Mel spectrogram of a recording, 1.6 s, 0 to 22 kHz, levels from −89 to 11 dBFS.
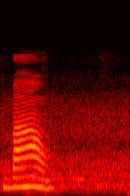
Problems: constant background noise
